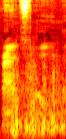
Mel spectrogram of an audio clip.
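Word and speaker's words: Ogham: us about the history home actually okay because the gh's g is silent if you look at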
